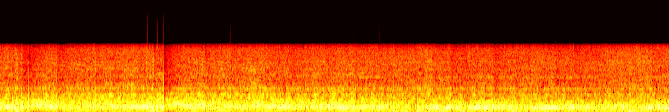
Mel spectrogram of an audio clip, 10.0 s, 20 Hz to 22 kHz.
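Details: 3.8 Camaro held at a steady rev, with the exhaust note breaking up now and then from a cylinder misfiring because of a bad spark plug.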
